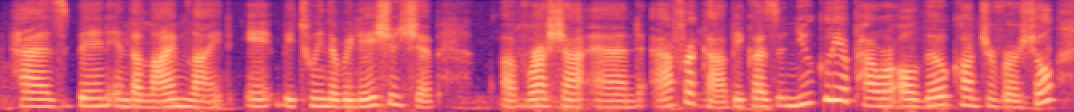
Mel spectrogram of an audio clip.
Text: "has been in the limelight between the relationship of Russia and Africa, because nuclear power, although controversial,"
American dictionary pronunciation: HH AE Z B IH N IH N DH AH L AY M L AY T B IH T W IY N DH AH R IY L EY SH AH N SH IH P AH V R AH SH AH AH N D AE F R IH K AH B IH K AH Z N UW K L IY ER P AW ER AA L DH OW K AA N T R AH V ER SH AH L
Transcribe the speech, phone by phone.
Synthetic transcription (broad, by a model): HH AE Z B IH N IH N DH AH L AY M L AY T B IH T W IY N DH AH R IY L EY SH AH N SH IH P AH V R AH SH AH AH N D AE F R IH K AH B IH K AH Z N UW K L IY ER P AW ER AA L DH OW K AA N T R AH V ER SH L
